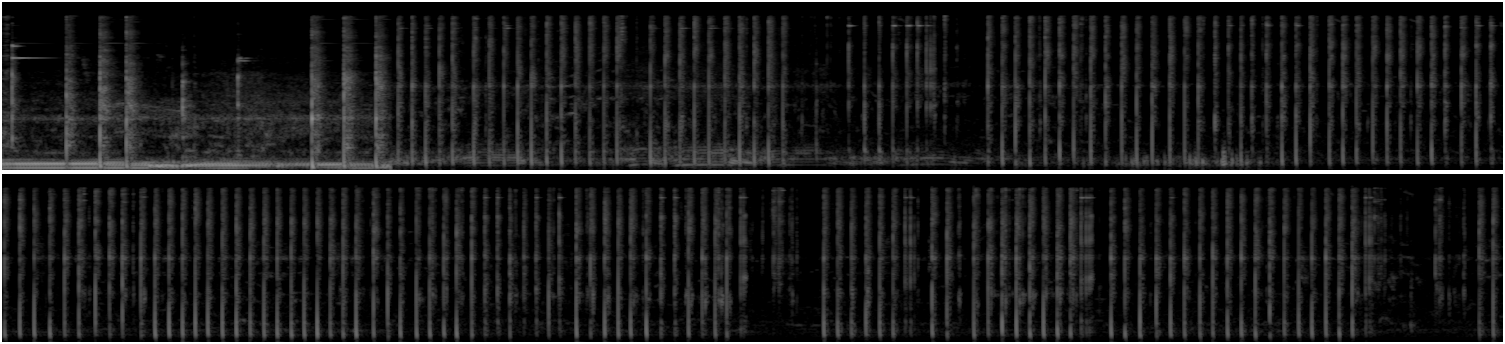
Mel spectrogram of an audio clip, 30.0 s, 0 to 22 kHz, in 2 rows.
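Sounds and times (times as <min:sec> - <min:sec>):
high metallic ringing: 0:00.0 - 0:09.6.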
